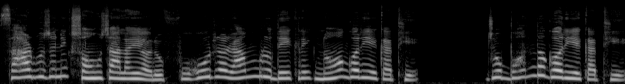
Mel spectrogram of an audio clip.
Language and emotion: Nepali, sad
